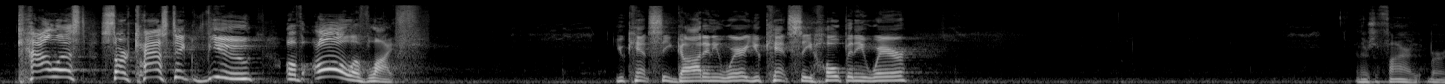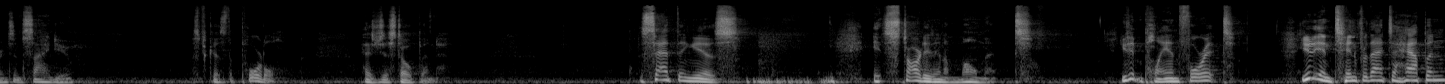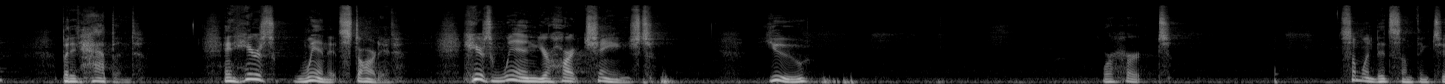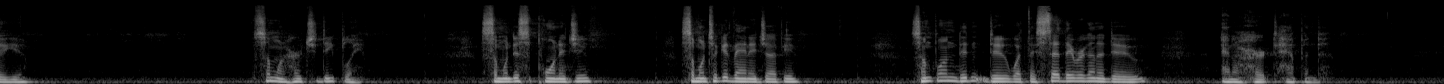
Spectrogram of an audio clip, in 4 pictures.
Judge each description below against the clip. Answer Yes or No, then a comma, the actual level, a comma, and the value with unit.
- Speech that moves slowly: Yes, slow, 105 wpm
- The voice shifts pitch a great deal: No, average, 4.1 semitones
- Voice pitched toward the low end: Yes, low, 120 Hz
